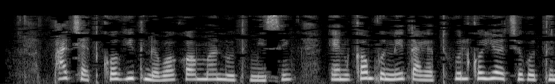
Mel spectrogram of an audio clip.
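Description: Across the whole speech clip the sound is washy and ringing, with a hiss that swells and fades along with the speech and nothing above about 10.1 kHz. This is likely WMA compression, its long transform blocks smearing quantisation noise, at a rate that fits 32 kbps.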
